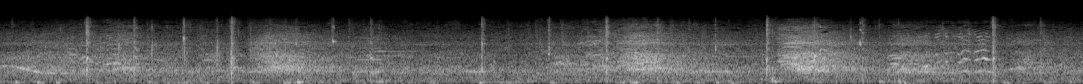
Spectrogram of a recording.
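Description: Arena crowd shouting and cheering in swells during a badminton rally, with sharp racket strikes on the shuttlecock at uneven intervals.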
